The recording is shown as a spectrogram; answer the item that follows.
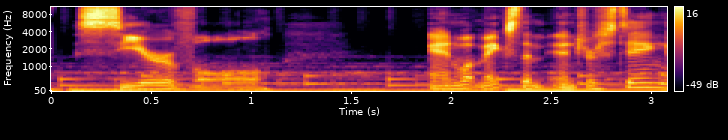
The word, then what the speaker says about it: Cearvol: These are the Cearvol Wave Hearing Aids, pronounced Cearvol.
